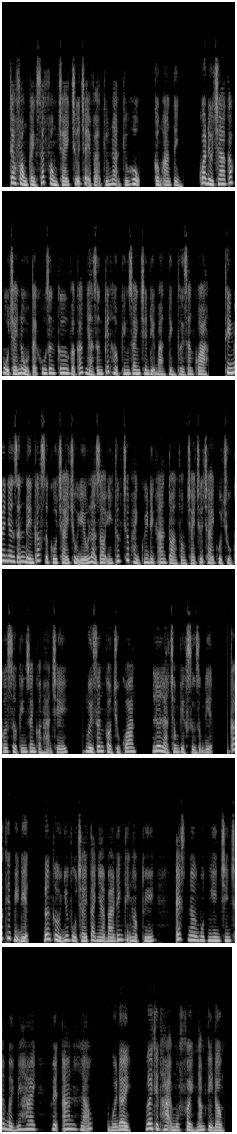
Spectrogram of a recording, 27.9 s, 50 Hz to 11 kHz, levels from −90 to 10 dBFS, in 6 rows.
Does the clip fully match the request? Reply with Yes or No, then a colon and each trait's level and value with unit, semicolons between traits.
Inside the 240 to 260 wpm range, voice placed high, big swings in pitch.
No: fast, 250 wpm; high, 210 Hz; average, 4.3 semitones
